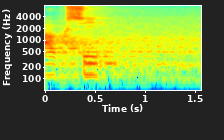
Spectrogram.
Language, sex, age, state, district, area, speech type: Bodo, male, 18-30, Assam, Chirang, rural, read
